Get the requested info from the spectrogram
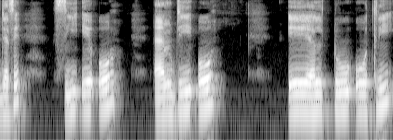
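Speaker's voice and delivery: each formula spaced out with long pauses; slow, measured dictation pace. Shown as a demonstration. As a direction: spell it out for students to copy. Teacher dictating examples slowly.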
